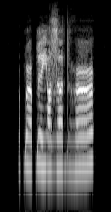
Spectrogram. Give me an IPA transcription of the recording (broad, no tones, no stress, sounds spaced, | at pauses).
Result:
ɓ ə˞ ɓ ɪ j ʌ z ə dʱ ə˞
